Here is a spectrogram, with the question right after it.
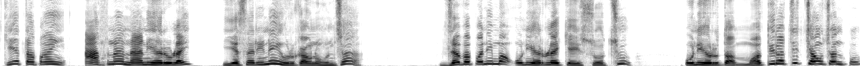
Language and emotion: Nepali, angry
